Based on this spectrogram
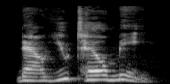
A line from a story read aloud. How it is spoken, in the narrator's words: bellowed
